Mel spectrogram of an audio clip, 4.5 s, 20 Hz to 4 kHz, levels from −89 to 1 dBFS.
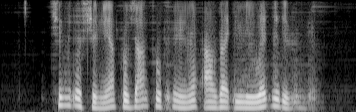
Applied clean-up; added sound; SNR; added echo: neural separator model SepFormer WHAMR!.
